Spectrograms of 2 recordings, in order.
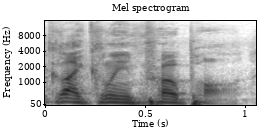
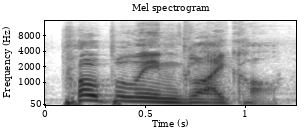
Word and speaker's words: propylene glycol: It's not glycine propol. It's propylene glycol.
